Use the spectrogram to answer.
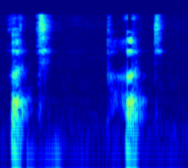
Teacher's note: The P is the labial stop that is voiceless. There's no use of the vocal cords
